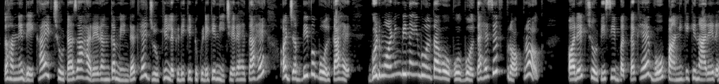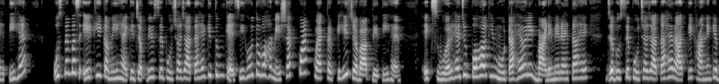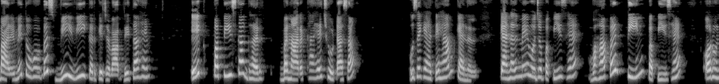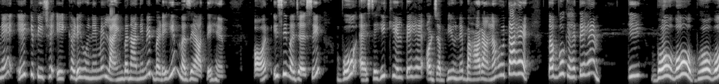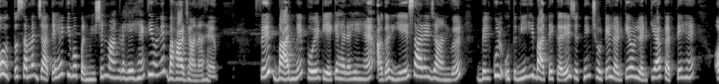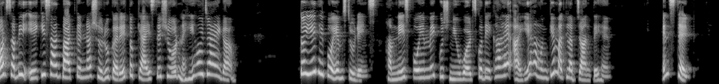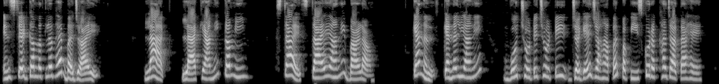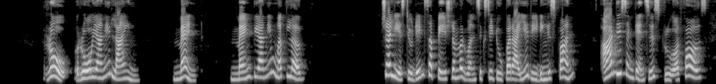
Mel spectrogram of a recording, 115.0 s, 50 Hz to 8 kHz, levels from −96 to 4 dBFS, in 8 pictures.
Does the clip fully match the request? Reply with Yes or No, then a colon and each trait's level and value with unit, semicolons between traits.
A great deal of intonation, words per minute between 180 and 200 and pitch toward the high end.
No: wide, 6.3 semitones; average, 160 wpm; very high, 280 Hz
